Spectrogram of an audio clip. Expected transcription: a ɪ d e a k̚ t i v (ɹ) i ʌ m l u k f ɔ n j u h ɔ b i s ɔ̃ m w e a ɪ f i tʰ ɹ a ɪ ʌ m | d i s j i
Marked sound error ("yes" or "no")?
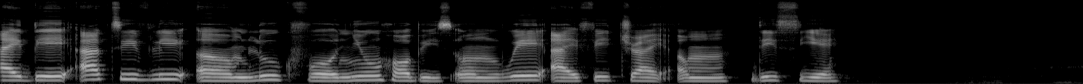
yes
